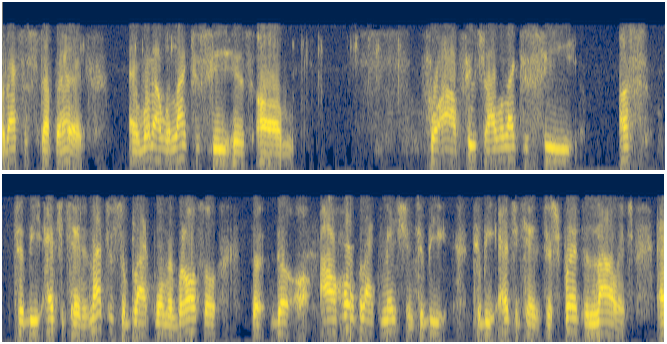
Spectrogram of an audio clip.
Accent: New York, United States; now in Georgia, United States; And also, I'm from New York, but I'm living in Georgia.

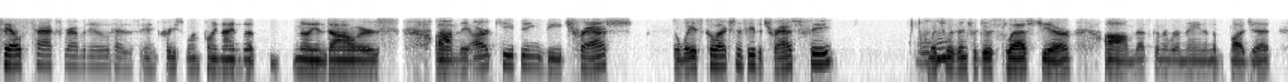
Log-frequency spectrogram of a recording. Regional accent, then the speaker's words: Knox, New York, United States; It's the town of Knox. It's up in the hill, Hilltowns.

